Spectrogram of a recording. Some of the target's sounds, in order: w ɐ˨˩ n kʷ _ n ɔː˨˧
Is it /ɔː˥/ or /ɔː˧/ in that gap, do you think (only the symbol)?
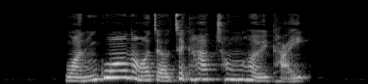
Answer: ɔː˥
